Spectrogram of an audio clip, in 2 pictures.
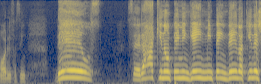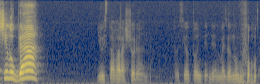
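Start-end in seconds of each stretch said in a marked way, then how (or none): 1.1-6.0 high, loud cry to God; imitating a preacher's raised-voice plea. Acting out preacher crying out to God. 8.9-10.4 low, very soft private admission; quiet, reluctant little refusal; meek reply. Retold or imitated. Meek inner reply after the shout.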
